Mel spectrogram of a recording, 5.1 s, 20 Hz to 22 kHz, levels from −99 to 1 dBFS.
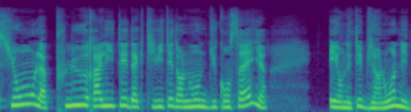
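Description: Nothing in the speech here stands out as a technical fault, so there's nothing to point to along the way.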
